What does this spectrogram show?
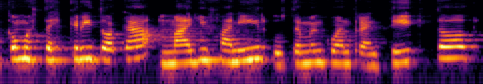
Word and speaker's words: Phaneer: Maggi Fanir, y yo decía Maggi Fanner. Ay, y es Maggi No, Fanir. es Fanir en realidad, pero es que siempre confunden porque hay muchas personas que piensan que se pronuncian así como Fanner.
